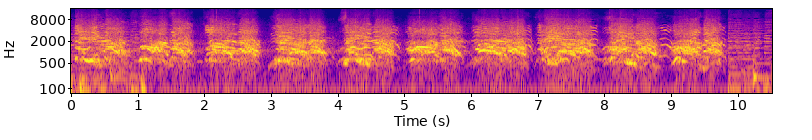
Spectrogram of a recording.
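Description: A crowd of boys chanting a slogan in unison, very loud, in rhythmic shouts about once a second.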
